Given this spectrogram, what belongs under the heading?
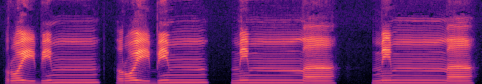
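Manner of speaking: रोइबिम slowly, humming the final m; ghunnah on m. Shown as a demonstration. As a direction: press and hold the double m of मिम्मा. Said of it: "गुन्ना करेंगे". (मिम्मा में मीम जमा कर गुन्ना)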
